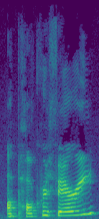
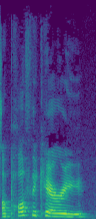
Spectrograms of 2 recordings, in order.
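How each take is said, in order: First: The middle of the word has a 'cr' sound. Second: The middle of the word has a 'th' sound. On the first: The speaker calls it wrong. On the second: The speaker calls it right.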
